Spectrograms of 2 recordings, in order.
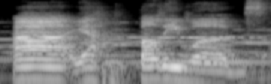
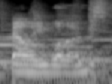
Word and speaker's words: Bullywug: Bullywugs around the universe are now mad at you for pronouncing that as bellywugs, but I'm sure that won't come back to haunt you later in the game.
